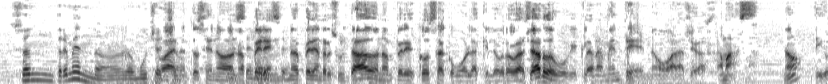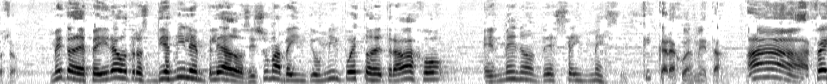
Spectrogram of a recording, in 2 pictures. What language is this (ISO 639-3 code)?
spa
